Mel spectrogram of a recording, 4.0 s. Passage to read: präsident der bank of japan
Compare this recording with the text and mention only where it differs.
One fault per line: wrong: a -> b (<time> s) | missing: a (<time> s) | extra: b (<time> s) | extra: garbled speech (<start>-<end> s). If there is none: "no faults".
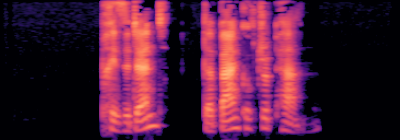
no faults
